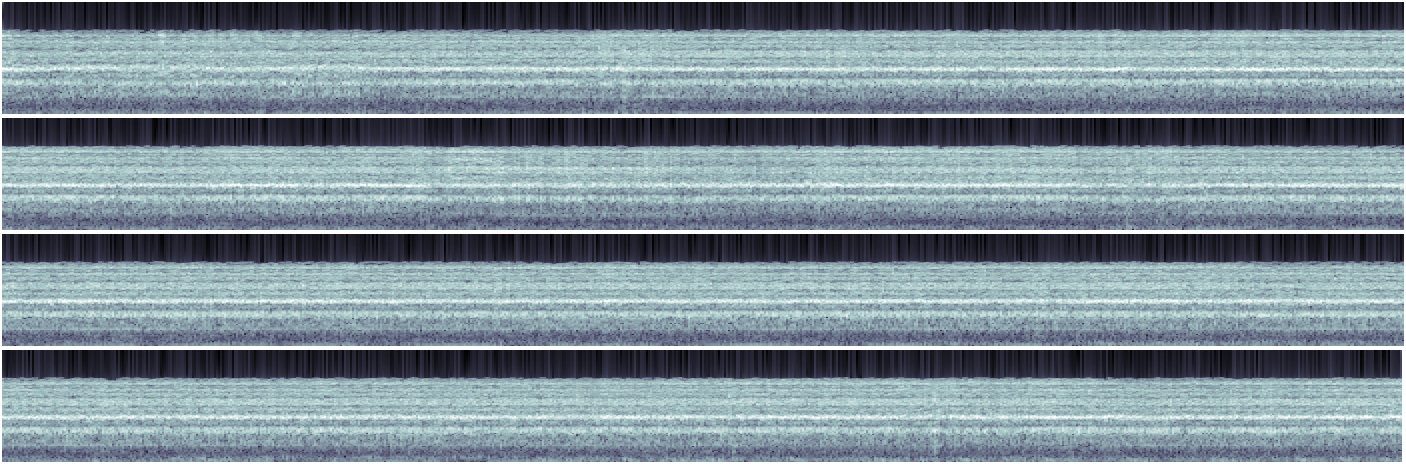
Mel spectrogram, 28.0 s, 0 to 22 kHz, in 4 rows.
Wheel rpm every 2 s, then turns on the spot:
160, 160, 160, 160, 160, 160, 160, 160, 160, 160, 160, 160, 160, 160.
none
